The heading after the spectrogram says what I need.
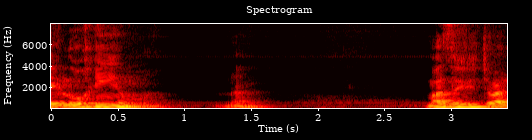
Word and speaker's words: Elohim: se referir a Deus e sim Eloim que se fosse pronunciar no hebraico seria Elohim né mas a gente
